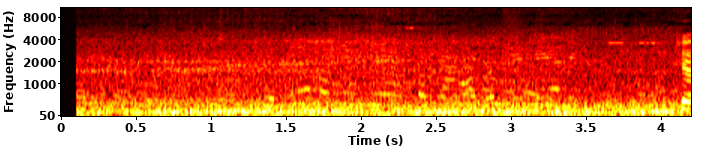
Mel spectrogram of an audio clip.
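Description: Street ambience: a steady low engine rumble from traffic, with faint distant voices.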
